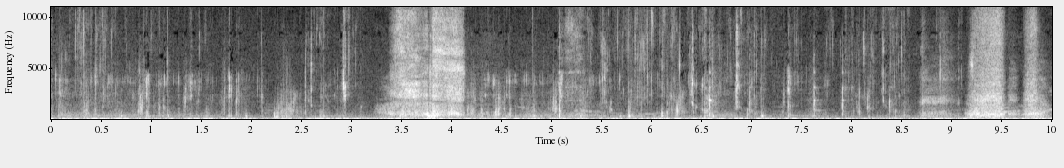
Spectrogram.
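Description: Close-miked chewing and wet mouth sounds of eating soft tomato-and-egg rice: many small sticky clicks. Two louder noisy swells come about four seconds in and near the end.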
